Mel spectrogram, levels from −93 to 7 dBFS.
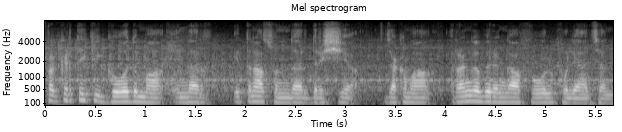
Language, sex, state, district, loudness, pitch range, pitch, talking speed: Garhwali, male, Uttarakhand, Uttarkashi, -19 LUFS, 120-140 Hz, 125 Hz, 150 wpm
